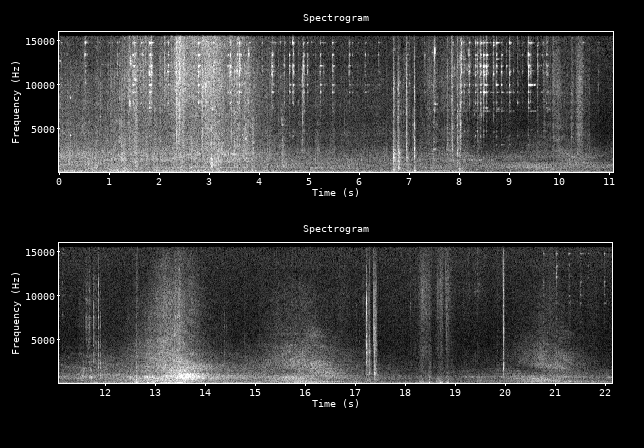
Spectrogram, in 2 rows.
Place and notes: here comes the train! what luck! we're very close, it gets, very loud...headphone wearers! proposal to turn down the volume! then we drive thirty five feet to where we were headed and do what we planned on doing. eka sneezing at 5:08..... much freeway traffic noises ...post malone...selah.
